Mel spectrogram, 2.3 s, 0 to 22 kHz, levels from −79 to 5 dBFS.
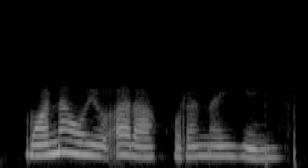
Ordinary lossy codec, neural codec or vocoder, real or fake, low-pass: none; none; real; 3.6 kHz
